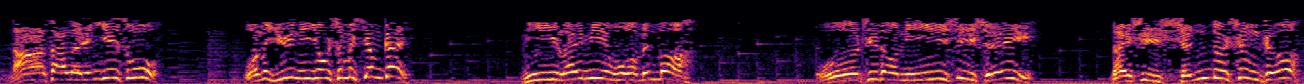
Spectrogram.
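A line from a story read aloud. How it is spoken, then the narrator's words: Possessed man crying out. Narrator (Chinese): 一个人被巫鬼附着，他喊叫说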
